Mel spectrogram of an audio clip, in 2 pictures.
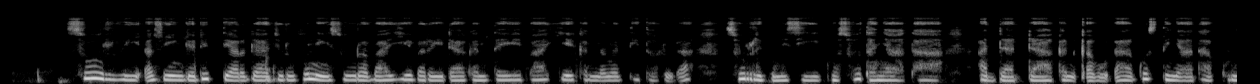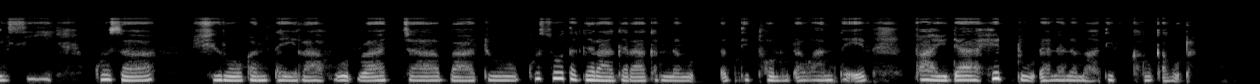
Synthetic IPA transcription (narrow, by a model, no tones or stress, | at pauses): suːrːiʔɐsiːŋɡɐd̪ɪt̪ːɪɐɾɡaːd͡ʒɪɾʊkʊnɪsuːɾɐbaːjʔe̞ːbɐɾe̞ːd̪aːkɐnt̪ɐʔebaːjʔːe̞ːkɐnːɐmɐt̪ːɪt̪ɔlʊᶑɐsuːrːɪkʊnɪsiɡɔsoːt̪ɐɲaːt̪ʰaːɐd̪ːɐd̪ːaːkɐŋkʼɐbʊᶑɐɡɔst̪ɪɲaːt̪aːkʊnɪsiːɡ̥ɔsɐ | ʃɪɾoːkɐnt̪ɐʔɛɪɾaːhuːrːaːt͡ʃːaːbaːt̪uːɡ̥ɔsoːt̪ɐɡɐɾaːɡɐɾaːkɐnːɐm | ɐt̪ːɪt̪ʰɔlʊᶑɐwaːnt̪ɐʔeːffaːjɪd̪aːhɛd̪ːuːᶑɐnɐnɐmaːt̪iːfkʰɐŋkʼɐbʊᶑɐ̥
